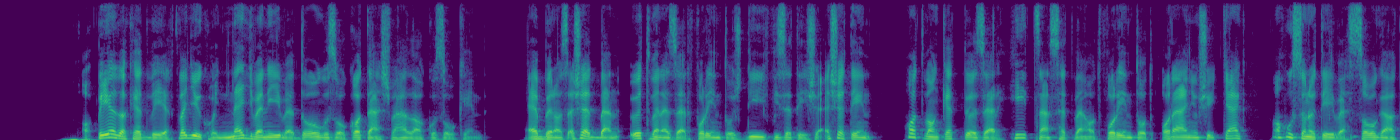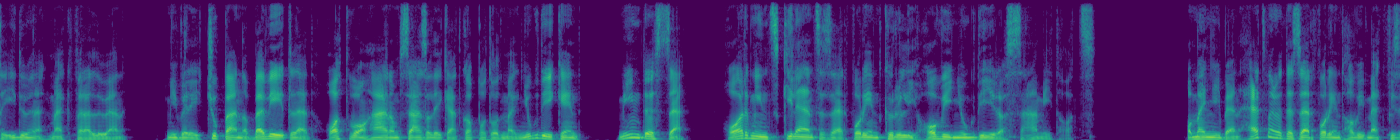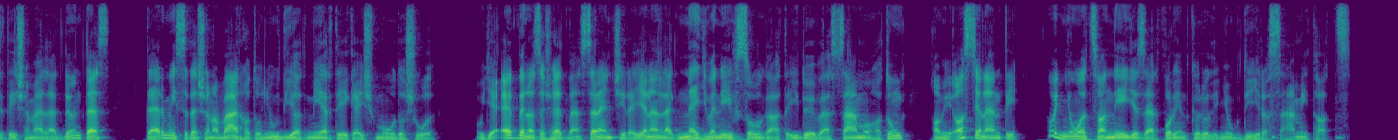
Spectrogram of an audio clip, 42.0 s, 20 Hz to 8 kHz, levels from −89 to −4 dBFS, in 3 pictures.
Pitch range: 85-105 Hz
